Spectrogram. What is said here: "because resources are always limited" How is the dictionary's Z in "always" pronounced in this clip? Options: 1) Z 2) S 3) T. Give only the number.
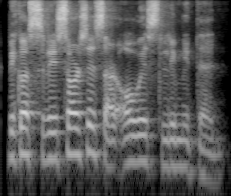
2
